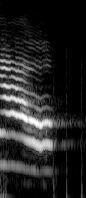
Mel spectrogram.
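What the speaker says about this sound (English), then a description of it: "The kitten meows back in Oi's stead" A kitten in a visual novel game gives one drawn-out, bright meow that slides slightly downward and then cuts off, followed by near silence with faint soft ticks.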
